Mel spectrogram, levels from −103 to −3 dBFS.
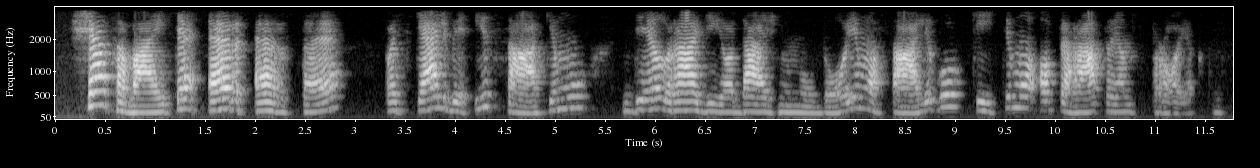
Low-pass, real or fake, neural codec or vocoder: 3.6 kHz; real; none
